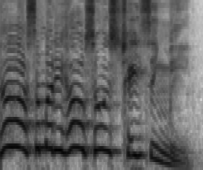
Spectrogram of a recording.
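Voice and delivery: shrill mock terror, calling out; panicked cry for help. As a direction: yelp for help while being chased. Ben fleeing into supermarket.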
